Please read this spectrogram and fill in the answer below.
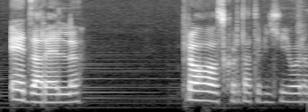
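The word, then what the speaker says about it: Ezarel: Che poi io ho scoperto, anzi una nel gruppo WhatsApp di Eldaria mi ha fatto notare che non è Ezreal come io l'ho sempre pronunciato, ma è Ezreal.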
